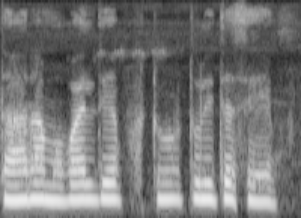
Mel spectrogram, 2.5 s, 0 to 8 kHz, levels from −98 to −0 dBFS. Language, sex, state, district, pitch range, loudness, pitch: Bengali, male, Assam, Hailakandi, 170-180 Hz, -16 LUFS, 175 Hz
